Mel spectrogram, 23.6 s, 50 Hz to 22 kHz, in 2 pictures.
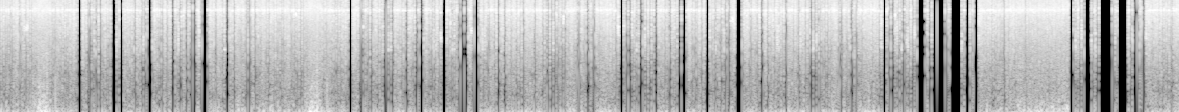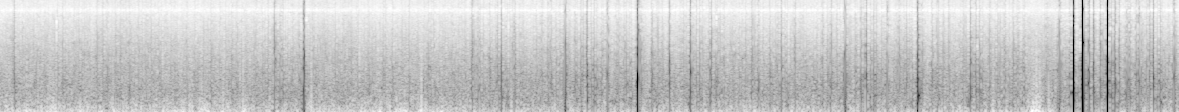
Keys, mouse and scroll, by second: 1.6-4.4 drag, 5.0-5.9 drag, 7.5 click, 8.1-13.2 middle drag, 13.2-14.0 drag, 21.5 middle click.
